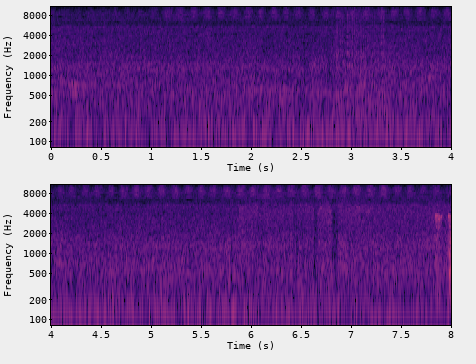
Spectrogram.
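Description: Steady ambient hiss with a low hum. From about three seconds in, a faint, rapid, high-pitched chirring joins it.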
